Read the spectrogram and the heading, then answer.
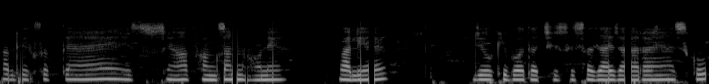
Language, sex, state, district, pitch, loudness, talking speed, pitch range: Hindi, female, Bihar, Lakhisarai, 220 Hz, -34 LUFS, 170 wpm, 215-230 Hz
